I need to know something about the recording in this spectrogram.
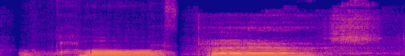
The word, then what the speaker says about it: path: vowel sound here, ah, but Americans will tend to use a more front vowel sound.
